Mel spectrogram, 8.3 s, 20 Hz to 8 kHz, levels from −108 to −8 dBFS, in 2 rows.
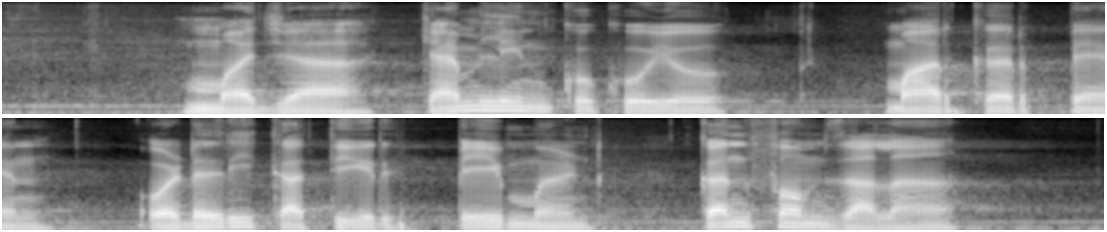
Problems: none marked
